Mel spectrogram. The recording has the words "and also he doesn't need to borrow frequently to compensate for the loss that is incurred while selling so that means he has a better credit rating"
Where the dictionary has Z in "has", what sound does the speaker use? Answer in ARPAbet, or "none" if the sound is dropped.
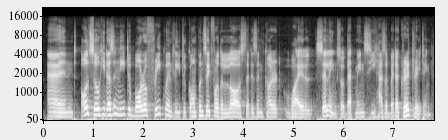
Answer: Z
